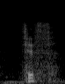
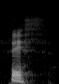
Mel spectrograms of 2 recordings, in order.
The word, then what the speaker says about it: fifth: Fifth. Yeah. Yeah, because that's how we write it. So, so okay. So you just don't pronounce the T and the H, kind of. No, you do. That's the. Fifth.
